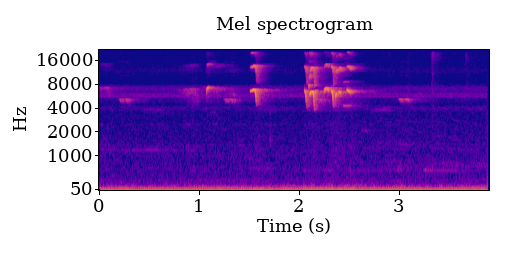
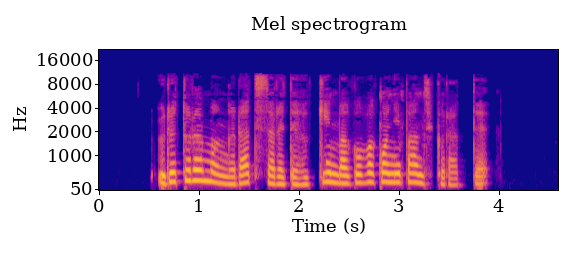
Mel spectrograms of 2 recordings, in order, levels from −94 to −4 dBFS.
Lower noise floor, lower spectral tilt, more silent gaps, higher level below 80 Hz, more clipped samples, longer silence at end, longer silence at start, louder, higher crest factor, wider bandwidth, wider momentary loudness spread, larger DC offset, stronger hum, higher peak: about the same, -48 dBFS vs -45 dBFS; second, 1 dB/octave vs -5.5 dB/octave; neither; first, -48 dBFS vs -64 dBFS; neither; second, 0 s vs 0.7 s; second, 0 s vs 0.6 s; second, -26 LUFS vs -22 LUFS; first, 24 dB vs 16 dB; first, over 20 kHz vs 11.5 kHz; first, 26 LU vs 12 LU; neither; neither; about the same, -8 dBFS vs -6 dBFS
